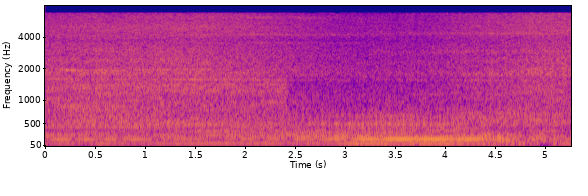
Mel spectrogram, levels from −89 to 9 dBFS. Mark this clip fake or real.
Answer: real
